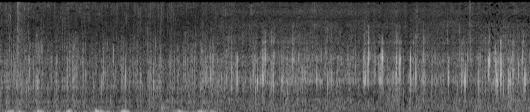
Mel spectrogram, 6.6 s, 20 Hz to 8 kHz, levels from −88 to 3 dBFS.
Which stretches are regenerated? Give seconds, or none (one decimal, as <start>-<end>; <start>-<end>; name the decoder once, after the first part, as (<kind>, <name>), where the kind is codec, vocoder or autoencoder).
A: 3.8-5.7 (codec, DAC)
